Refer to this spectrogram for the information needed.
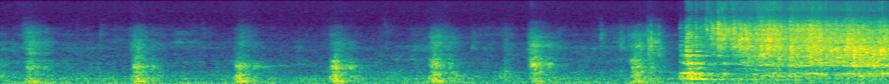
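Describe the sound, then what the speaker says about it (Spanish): Fresh water pours from a tap into a cooking pot on a home kitchen stove, a steady loud gushing that starts suddenly after several short knocks and clatters of pot handling. "Le voy a poner nueva agua."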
